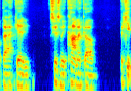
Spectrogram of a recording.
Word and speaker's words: Conoco: Jefferson commenting on his Corporation take over of Koko back in excuse me kanako I keep mispronouncing that Kano back in 1981 well you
